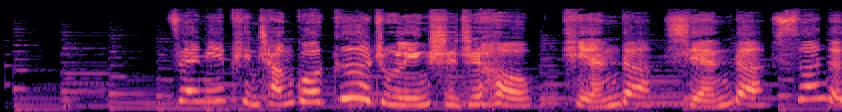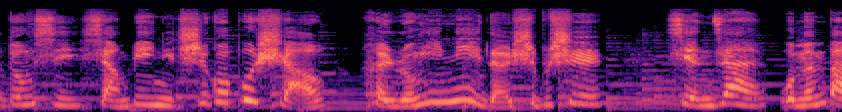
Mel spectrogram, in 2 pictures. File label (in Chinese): 阳光 活泼型 广告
